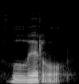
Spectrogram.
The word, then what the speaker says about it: little: When you see TLE or TTLE, phonetically the T is between vowels. And for this reason, the T changes to a fast D in American pronunciation. That's why we do not say little, we say little.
